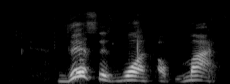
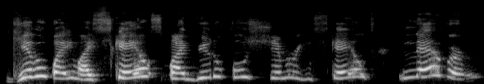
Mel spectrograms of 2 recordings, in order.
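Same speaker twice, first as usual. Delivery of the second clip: much higher, louder, appalled disbelief; shocked refusal; 8 semitones higher, 6 dB louder than usual. Acted. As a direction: recoil at the very idea. Vain fish refuses to share.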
